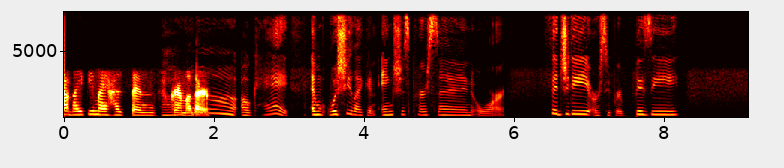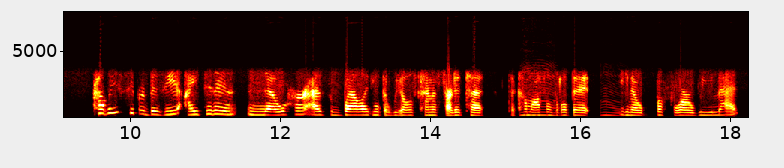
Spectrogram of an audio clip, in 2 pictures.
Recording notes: We're doing a live call-in show today!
